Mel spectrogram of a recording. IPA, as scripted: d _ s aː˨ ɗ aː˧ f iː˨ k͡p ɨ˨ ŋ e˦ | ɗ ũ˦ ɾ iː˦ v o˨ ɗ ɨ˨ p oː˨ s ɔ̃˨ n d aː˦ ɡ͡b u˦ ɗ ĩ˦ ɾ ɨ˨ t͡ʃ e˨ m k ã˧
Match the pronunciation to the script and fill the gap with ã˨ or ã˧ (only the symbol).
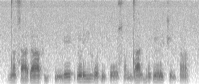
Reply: ã˧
